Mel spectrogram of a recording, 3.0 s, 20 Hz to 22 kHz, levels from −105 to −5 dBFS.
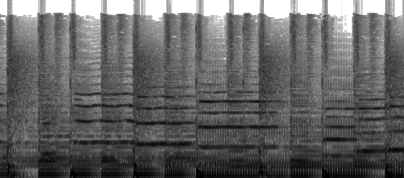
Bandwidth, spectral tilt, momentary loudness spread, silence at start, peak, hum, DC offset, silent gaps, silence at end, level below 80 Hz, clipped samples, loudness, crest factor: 17.5 kHz; -4.5 dB/octave; 2 LU; 0 s; 0 dBFS; none; 3%; none; 0 s; -14 dBFS; 0.3%; -10 LUFS; 10 dB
